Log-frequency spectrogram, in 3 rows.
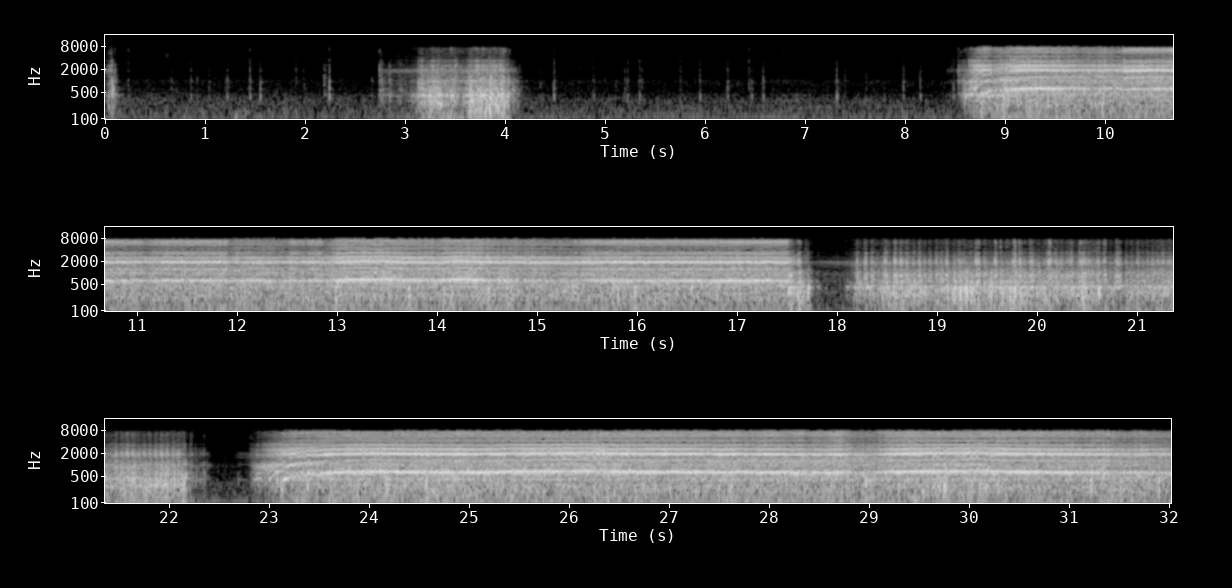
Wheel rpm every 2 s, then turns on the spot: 0, 10, 0, 0, 120, 160, 160, 160, 100, 30, 30, 100, 160, 170, 160, 160.
2-4 16-22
